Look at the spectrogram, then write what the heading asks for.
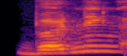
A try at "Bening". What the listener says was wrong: It's like the actress Annette Bening, the O is silent.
